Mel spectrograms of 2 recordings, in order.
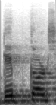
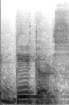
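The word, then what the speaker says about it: debtors: তো ডেবটর্স অনেকে বলে, বাট এটা ডেবটর্স হবে না, এটি ডেটর্স। কেমন? এর যে প্রনাউন্সিয়েশন উচ্চারণ হবে সেটি হবে ডেটর্স। ডেটর্স, বিটা একদম সাইলেন্ট, যাকে ওটা আলাদা ব্যাপার।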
